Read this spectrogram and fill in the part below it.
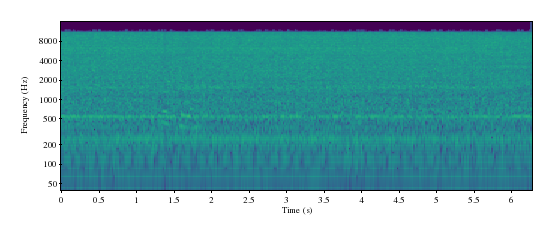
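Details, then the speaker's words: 1939 Chevrolet Master just restarted after 48 years of storage. Loud, busy, uneven idle with hiss and rattle; it is blowing out very blue smoke, but it runs. "We're running. Blew out a little bit of stuff. Very blue."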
